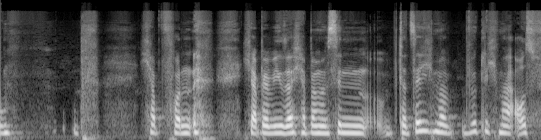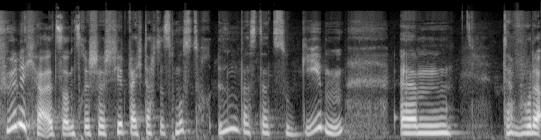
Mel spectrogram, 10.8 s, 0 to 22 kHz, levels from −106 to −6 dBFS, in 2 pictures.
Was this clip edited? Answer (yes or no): no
